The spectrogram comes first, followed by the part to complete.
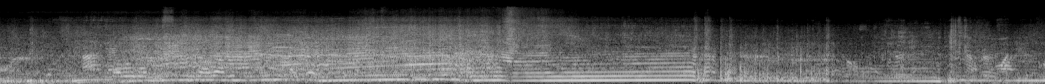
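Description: Rally car accelerating hard past, its engine note climbing through several quick upshifts, loudest about five to seven seconds in, then dropping sharply as the driver lifts off the throttle.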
